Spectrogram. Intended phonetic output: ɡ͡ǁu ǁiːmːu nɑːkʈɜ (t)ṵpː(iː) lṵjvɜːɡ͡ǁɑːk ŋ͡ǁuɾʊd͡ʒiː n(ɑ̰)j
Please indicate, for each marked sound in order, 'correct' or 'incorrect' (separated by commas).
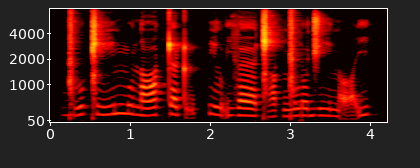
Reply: incorrect, incorrect, correct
